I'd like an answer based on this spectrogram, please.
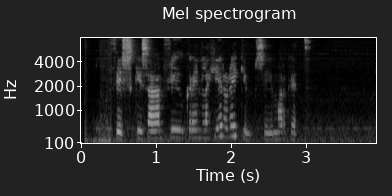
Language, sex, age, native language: Icelandic, female, 40-49, Icelandic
